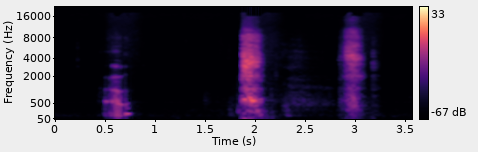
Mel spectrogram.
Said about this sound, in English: Nah, it's not a COVID sneeze. I promise to God it's not. Anyway, bless me.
